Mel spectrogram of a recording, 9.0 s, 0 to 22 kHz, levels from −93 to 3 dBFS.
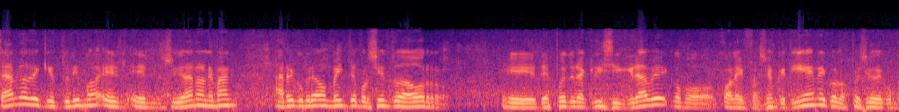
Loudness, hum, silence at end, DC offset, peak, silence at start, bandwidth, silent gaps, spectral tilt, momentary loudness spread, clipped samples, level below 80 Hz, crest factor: -13 LUFS; none; 0 s; under 0.1%; -2 dBFS; 0 s; 8.6 kHz; none; -7.5 dB/octave; 6 LU; under 0.1%; -40 dBFS; 12 dB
